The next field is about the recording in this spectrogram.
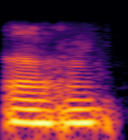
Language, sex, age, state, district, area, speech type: Malayalam, male, 30-45, Kerala, Malappuram, rural, conversation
